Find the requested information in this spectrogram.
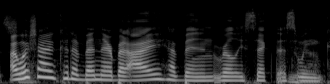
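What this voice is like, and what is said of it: Hoarse, congested sick voice. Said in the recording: “if you can hear it in my voice ... I just had a really bad cold and like sore throat and everything”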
